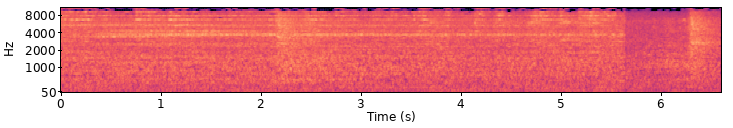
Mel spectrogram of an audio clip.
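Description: A cutting tool scrapes steadily along a spinning steel roll.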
